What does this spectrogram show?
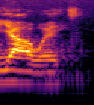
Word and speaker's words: Yahweh: made at pronouncing it normally we English folks put vowels in there to make it pronounce what we call them Yahweh you've heard these people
